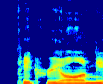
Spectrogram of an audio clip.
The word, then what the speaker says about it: Patreon: Patreon, yes.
